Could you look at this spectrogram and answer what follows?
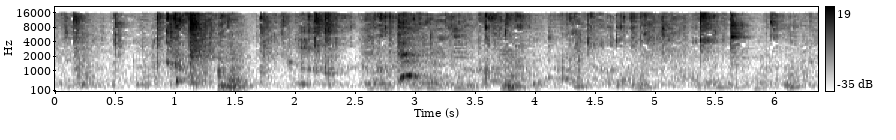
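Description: Potato chips being crunched and chewed by several people eating fast: a string of irregular crisp crackles, with a brief murmur-like mouth sound about halfway through.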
